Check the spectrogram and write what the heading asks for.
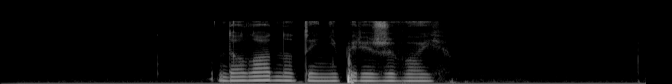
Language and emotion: Russian, sad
